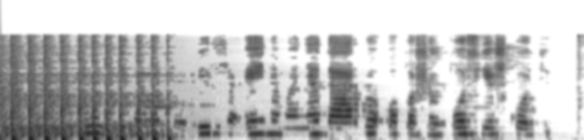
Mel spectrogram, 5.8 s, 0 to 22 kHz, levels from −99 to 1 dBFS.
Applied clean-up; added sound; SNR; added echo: classical method spectral subtraction.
